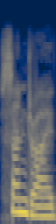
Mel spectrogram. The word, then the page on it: sun dried: American English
